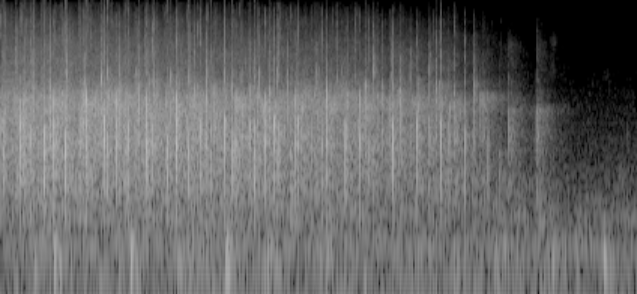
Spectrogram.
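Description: An audience applauds loudly in a large hall, then the applause fades.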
